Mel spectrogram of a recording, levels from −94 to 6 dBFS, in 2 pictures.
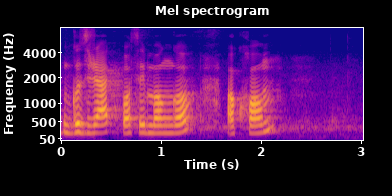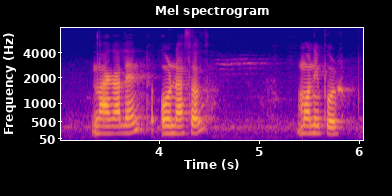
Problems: background sounds at intervals, background conversations at intervals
